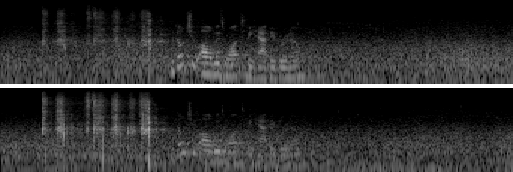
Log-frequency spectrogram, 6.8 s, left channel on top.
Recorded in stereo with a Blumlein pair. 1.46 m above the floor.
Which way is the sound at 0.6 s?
55° right.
